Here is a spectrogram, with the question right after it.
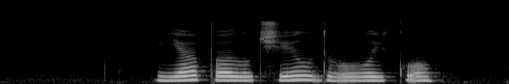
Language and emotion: Russian, sad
